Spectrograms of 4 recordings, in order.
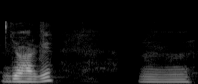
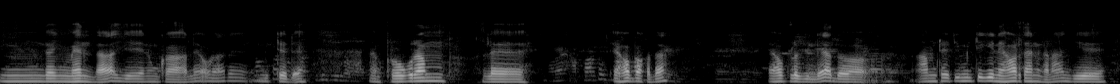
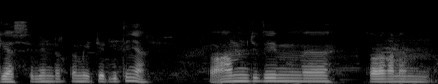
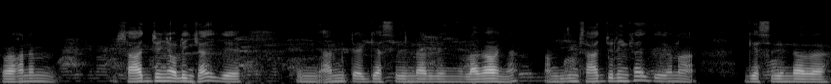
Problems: none marked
